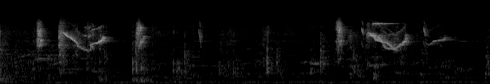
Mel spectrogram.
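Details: Orange-headed thrush of the local Cililin type, just out of moult, singing in the open plong and teler style: loud high sweeping whistles and looping slurred notes in two bursts, with softer scratchy notes between and a low hum beneath.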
